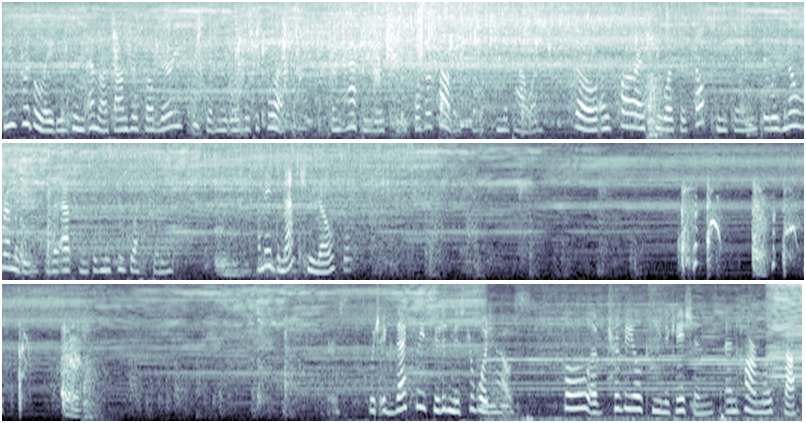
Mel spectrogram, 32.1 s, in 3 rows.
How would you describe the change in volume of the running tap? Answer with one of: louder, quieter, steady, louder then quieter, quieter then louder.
louder then quieter.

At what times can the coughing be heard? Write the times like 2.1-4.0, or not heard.
19.7-22.4.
